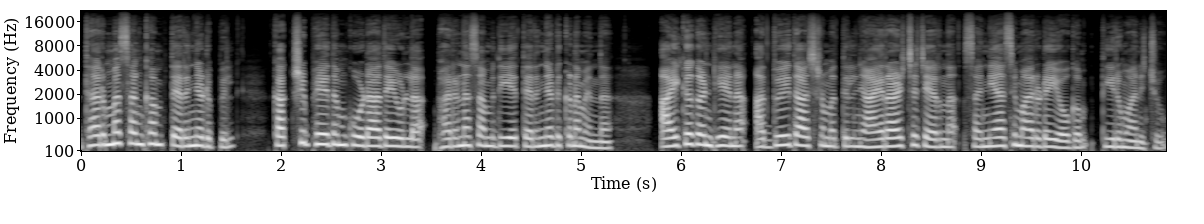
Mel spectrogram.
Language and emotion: Malayalam, neutral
